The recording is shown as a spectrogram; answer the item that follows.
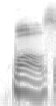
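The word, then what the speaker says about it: Walz: Walls.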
